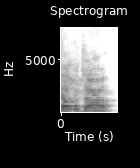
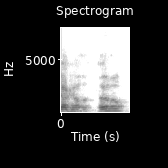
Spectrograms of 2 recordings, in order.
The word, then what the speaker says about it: Alcantara: It's the NL Cy Young Award winner, Sandy Alcantara. You said that last name so wrong. Sandy Alcantara.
